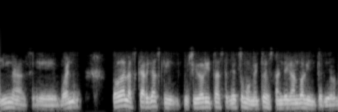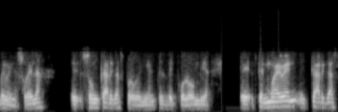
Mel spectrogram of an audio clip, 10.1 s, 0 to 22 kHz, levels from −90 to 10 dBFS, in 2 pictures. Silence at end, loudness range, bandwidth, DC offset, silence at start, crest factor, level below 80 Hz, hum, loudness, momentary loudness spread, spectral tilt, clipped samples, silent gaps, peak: 0.05 s; 2 LU; 4 kHz; under 0.1%; 0 s; 16 dB; -58 dBFS; none; -17 LUFS; 8 LU; -10.5 dB/octave; under 0.1%; 8.41-8.45 s; 0 dBFS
